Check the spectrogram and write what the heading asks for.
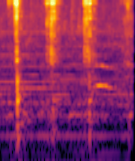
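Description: Chef's knife chopping coriander on a bamboo cutting board: three sharp knife strikes on the wood, roughly half a second apart.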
